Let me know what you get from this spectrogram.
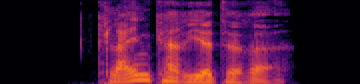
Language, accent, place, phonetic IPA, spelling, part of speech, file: German, Germany, Berlin, [ˈklaɪ̯nkaˌʁiːɐ̯təʁə], kleinkariertere, adjective, De-kleinkariertere.ogg
- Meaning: inflection of kleinkariert: 1. strong/mixed nominative/accusative feminine singular comparative degree 2. strong nominative/accusative plural comparative degree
